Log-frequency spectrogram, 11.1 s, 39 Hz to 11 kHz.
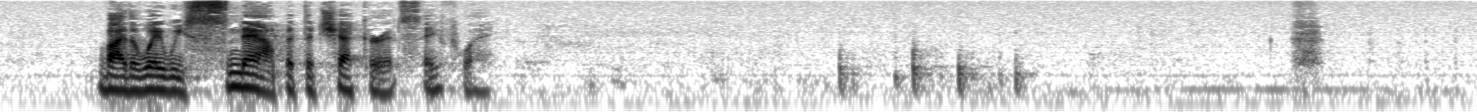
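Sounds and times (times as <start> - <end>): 
speech: 0.8 - 3.8
soft short breathy sounds: 9.6 - 10.3
person gasping sharply: 9.7 - 10.0.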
